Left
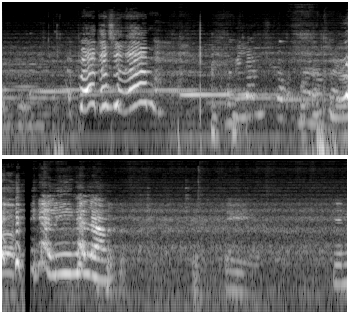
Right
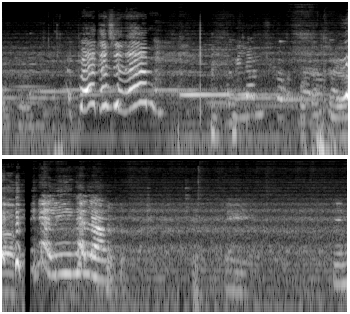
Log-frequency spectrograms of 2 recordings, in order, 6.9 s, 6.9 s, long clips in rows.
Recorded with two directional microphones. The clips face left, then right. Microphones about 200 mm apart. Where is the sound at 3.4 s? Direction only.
20° right (ahead or behind).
